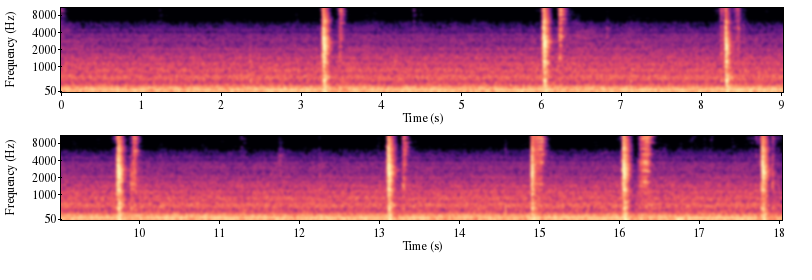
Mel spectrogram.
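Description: Kitchen knife chopping small potatoes on a cutting board: about eight separate sharp strikes, irregularly spaced one to three seconds apart, over a steady low hum.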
